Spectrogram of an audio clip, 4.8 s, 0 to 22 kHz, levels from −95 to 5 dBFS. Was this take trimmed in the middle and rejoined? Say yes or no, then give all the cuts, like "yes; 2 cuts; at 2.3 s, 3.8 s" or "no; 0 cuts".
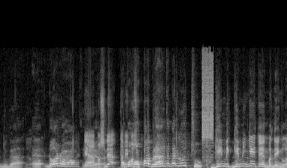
yes; 1 cut; at 3.5 s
